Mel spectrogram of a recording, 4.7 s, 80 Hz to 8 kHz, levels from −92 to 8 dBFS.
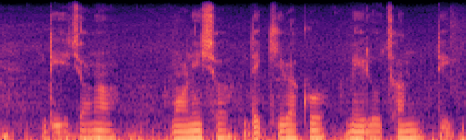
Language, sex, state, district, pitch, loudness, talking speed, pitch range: Odia, male, Odisha, Khordha, 105 Hz, -16 LUFS, 65 wpm, 105-110 Hz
